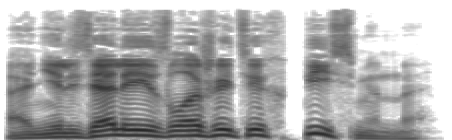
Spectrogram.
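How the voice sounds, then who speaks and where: A man's voice: mid-range voice, huge pitch swings, moderate pace, creaky, fairly bright tone, no echo, full character voice. A man reading the lines of a seasoned alien male general in an audiobook, dry and guarded in tone. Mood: wry, guarded.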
